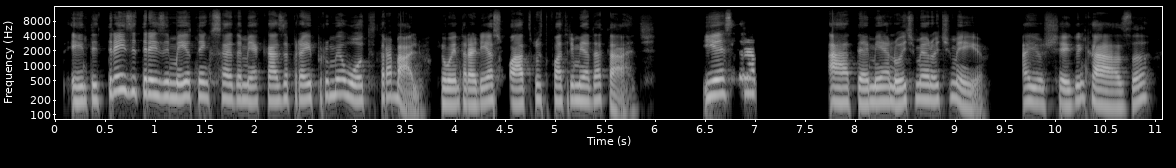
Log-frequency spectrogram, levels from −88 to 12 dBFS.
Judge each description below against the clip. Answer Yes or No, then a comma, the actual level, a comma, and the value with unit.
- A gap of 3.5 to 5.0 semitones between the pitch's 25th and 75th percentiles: Yes, average, 4.1 semitones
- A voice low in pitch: No, high, 200 Hz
